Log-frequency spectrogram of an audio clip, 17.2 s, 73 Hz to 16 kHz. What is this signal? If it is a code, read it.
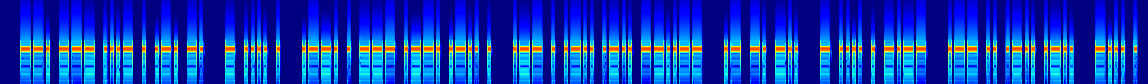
Morse code, heard as a keyed tone, about 25 wpm, 700 Hz. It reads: GOVERN THE PEOPLE WELL, AND THEY WILL BE
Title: Sentences from Top 1000 Words - Review Part 2 - 25wpm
